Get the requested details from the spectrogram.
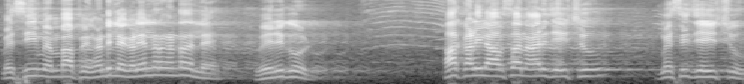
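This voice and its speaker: Bright-voiced man lecturing in a reverberant hall. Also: on the high side. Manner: questions the audience often, rising and dropping his voice for emphasis. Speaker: speaker giving a family class. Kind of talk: lively motivational class talk. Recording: reverberant hall with faint ambient noise.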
